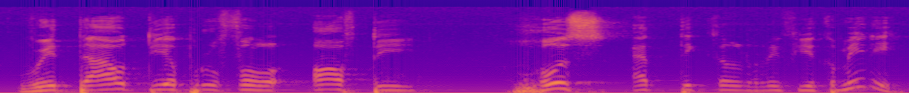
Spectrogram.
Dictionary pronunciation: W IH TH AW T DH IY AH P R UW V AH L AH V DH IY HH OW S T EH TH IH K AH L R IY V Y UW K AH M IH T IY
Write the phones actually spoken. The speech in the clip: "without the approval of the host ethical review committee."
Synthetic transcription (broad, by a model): W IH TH AW T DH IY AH P R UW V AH L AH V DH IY HH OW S EH T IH K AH L R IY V Y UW K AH M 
